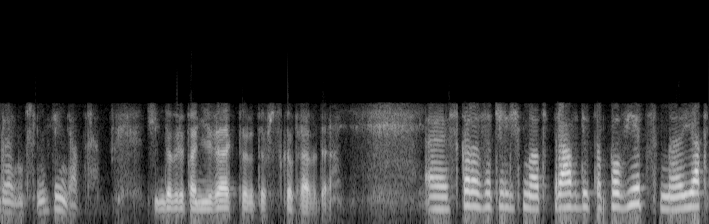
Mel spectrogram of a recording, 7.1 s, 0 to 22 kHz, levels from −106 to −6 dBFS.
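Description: A speech clip carried over a narrow telephone-style line, with the GSM full-rate codec colouring it throughout. The band runs from about 250 Hz to 3.4 kHz, so the low body and the upper sibilance are gone. The codec damage is plainly audible as a buzzy, gravelly roughness. This comes from the codec rebuilding the voice from a vocal tract model, excited by a sparse, regular pulse train rather than the real waveform. The sound fits the 13 kbps full-rate coder. Between 5.96 and 6.13 s there are lost GSM frames. About 80 ms of audio drops out, scattered over 160 ms. The longest gap is only a few tens of milliseconds. During each gap the decoder repeats the settings of the last good frame. This is heard as a brief, rough metallic ring instead of silence. The pattern fits about four missing frames.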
